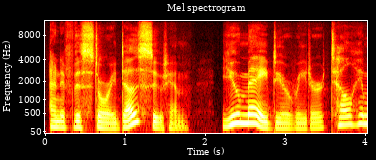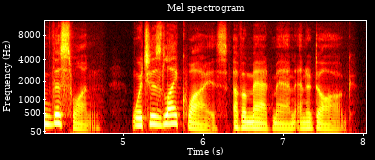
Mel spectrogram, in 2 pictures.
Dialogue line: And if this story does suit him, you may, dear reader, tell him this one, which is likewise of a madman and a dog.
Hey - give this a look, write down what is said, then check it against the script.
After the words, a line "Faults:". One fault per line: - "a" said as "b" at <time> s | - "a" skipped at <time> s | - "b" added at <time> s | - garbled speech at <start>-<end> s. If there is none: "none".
And if this story does suit him, you may, dear reader, tell him this one, which is likewise of a madman and a dog.
Faults:
none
